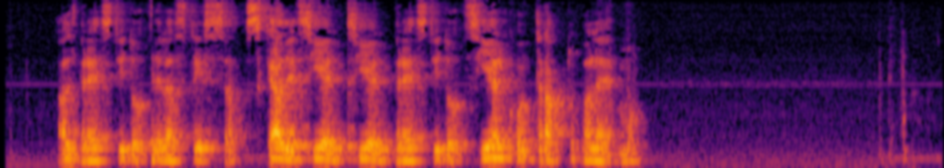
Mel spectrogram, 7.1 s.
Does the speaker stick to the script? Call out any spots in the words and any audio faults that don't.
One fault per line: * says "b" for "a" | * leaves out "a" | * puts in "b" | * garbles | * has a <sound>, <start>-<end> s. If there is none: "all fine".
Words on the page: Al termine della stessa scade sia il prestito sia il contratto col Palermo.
* says "prestito" for "termine"
* puts in "sia il"
* leaves out "col"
